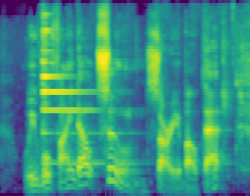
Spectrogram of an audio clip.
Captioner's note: bell ringing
